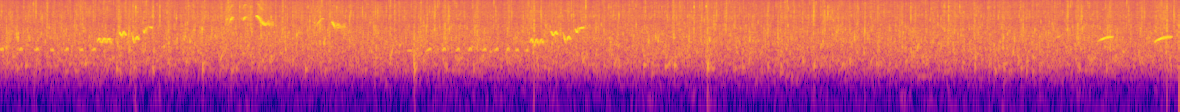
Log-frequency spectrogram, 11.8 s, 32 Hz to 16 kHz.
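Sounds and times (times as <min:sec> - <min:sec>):
birds calling with rising chirps: 0:00.0 - 0:01.6, 0:02.3 - 0:05.9
water running steadily: 0:00.0 - 0:11.7.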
